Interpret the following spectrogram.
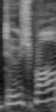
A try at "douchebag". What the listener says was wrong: It's bag, douchebag. Doucheball.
